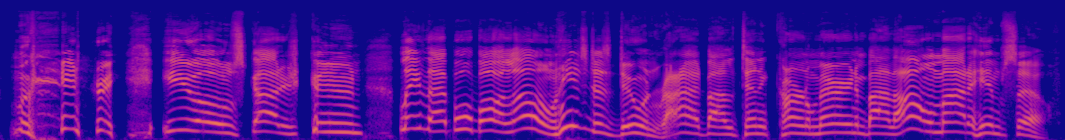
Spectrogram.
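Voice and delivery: jovial, laughing through it. A sergeant answers a fellow soldier's question, laughing quite heartily. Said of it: "Sergeant [name], a great owl of a man, twice as clever and half as frightening." / a great owl of a man, twice as clever and half as frightening." / Sergeant [name] responded, / Laughing quite heartil".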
